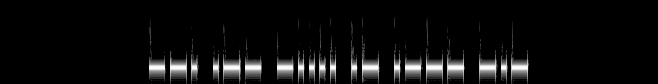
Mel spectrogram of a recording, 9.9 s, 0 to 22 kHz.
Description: Morse code, heard as a keyed tone, about 15 wpm, 700 Hz. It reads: GW6AJK
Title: DXCC-100 Call Signs - 6 Characters - Repeated 2x - 15wpm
